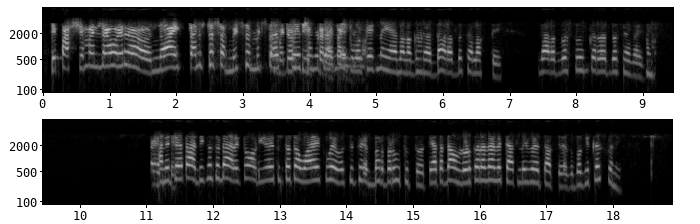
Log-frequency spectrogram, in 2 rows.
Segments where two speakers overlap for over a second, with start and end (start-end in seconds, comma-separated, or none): 3.4-4.9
